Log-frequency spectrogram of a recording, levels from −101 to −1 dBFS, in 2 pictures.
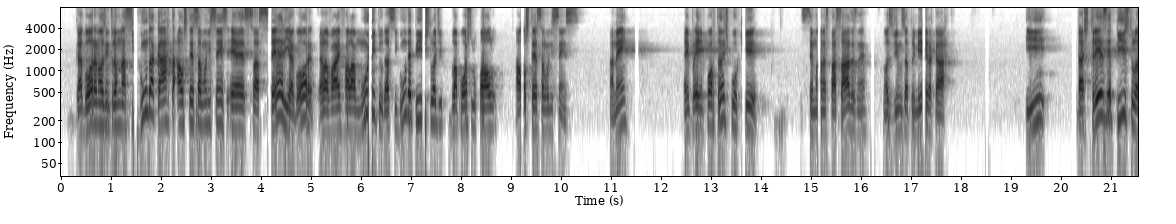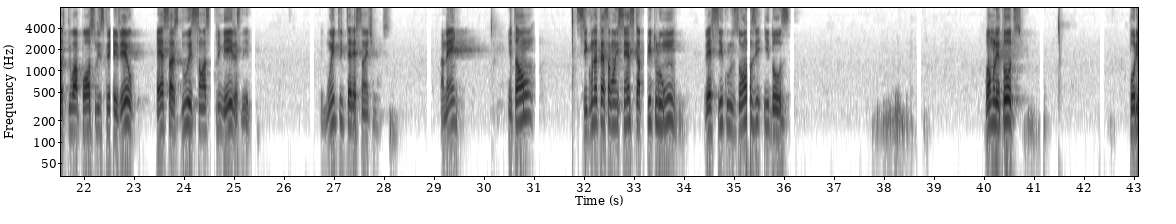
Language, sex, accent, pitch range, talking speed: Portuguese, male, Brazilian, 155-220 Hz, 95 wpm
